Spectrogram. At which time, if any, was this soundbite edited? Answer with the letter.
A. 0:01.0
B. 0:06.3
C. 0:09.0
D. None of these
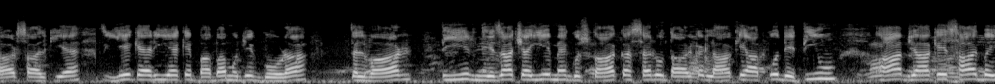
A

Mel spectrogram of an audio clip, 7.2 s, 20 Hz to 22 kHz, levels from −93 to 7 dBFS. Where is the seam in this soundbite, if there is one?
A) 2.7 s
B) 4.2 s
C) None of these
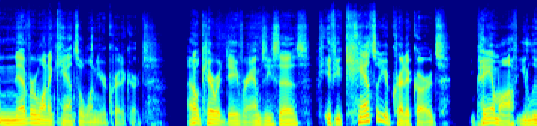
B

